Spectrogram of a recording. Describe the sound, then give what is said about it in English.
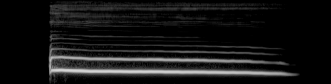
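A single long, loud howl from the dog Toki, holding one steady tone for a couple of seconds before sliding slightly lower and fading out. No other sounds accompany it. “He's about to say something else when we hear a long howl.”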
